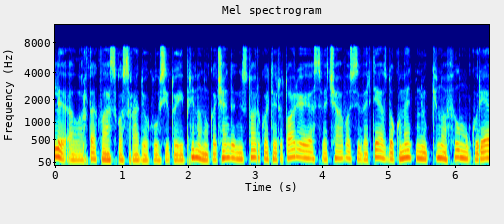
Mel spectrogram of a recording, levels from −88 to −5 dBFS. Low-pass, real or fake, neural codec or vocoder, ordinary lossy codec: 7.2 kHz; real; none; Opus, 64 kbps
